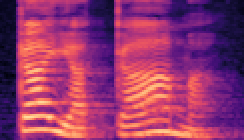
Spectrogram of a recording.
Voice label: goodbye, kichwa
